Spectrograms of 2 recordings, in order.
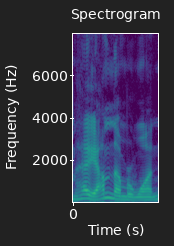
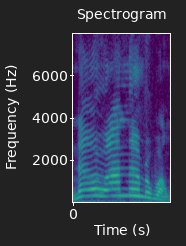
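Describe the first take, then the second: First: Mock disciple staking his claim; bickering boast. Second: High-pitched mock protest; bickering retort. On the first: Disciples arguing over who is best, mildly boastful. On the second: Disciple arguing back over who is best, high indignant retort. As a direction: swoop up high to contradict a rival. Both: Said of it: "they're arguing about who's the best".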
